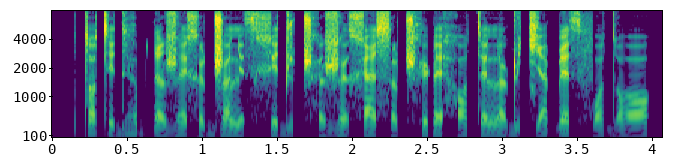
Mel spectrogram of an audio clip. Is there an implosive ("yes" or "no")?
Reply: yes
